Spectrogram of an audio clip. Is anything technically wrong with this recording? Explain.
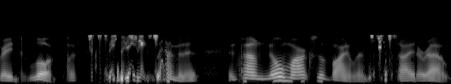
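Yes. Throughout, the speech sounds robotic and buzzy, thin, and confined to roughly 150 Hz to 3.7 kHz, with heavy damage to its natural texture. This is the Codec 2 vocoder, a digital-radio codec, and the sound fits its highest 3.2 kbit/s mode. Instead of keeping the waveform, it sends only pitch, voicing, energy and a coarse spectral shape, then rebuilds the speech from sine waves at the receiver.

From 0.87 to 1.71 s, and again from 3.64 to 3.99 s, the speech breaks into warbling, bleeping gibberish, with sudden jumps in pitch, loudness and tone colour. These are bit errors on digital voice radio, at around one bit in ten. At such a low rate, every bit helps set the pitch, level, voicing or spectrum of a whole frame, so each flipped bit makes the decoder synthesise the wrong sound.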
